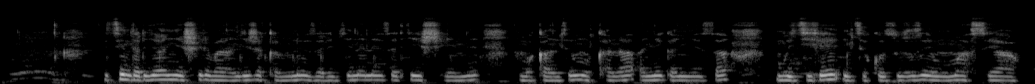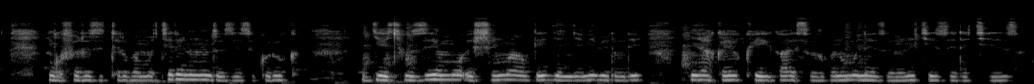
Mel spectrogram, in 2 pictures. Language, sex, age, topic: Kinyarwanda, female, 18-24, education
